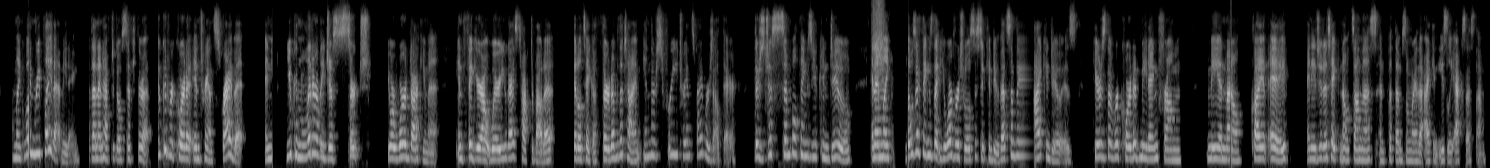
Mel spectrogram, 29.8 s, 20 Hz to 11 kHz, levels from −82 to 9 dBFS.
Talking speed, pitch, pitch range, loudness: 215 wpm, 235 Hz, 215-275 Hz, -25 LUFS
